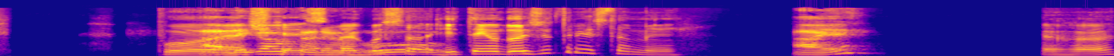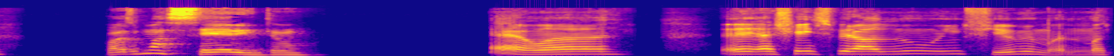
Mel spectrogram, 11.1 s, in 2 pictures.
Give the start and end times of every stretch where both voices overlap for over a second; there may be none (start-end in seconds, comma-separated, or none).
1.0-2.4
